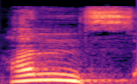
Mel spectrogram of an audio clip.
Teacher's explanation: जैसे हंस, ध्वनि आई, ये ध्वनि न तो स्वर की है और न व्यंजन की है, ये स्वरों का गुण है। जब कोई स्वर ध्वनि मुंह के साथ साथ नाक से निकलती है तो इसको क्या कहते हैं, अनुनासिक। मतलब अनु मुंह के साथ नासिका, मतलब नाक से भी जो ध्वनि निकले, हंस।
